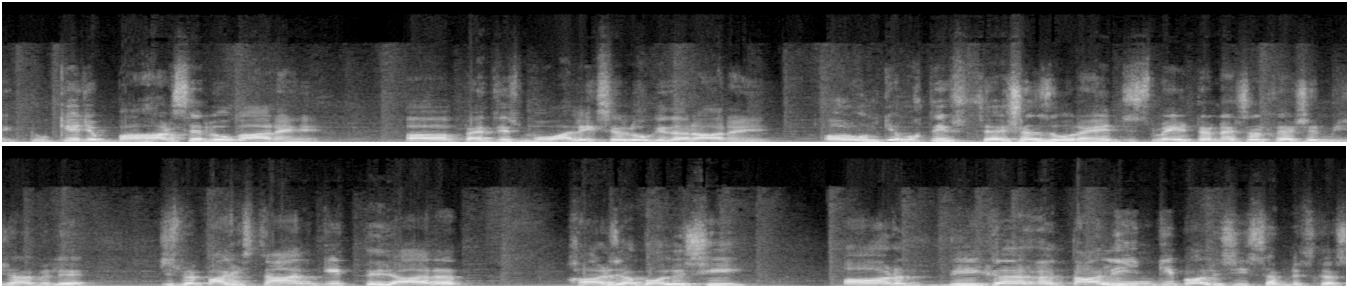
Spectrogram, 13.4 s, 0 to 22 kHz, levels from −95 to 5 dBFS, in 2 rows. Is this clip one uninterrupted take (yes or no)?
yes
